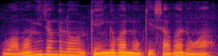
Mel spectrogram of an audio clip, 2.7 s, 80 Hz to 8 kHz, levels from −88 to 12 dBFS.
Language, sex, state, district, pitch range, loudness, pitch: Garo, male, Meghalaya, West Garo Hills, 110-135 Hz, -14 LUFS, 125 Hz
